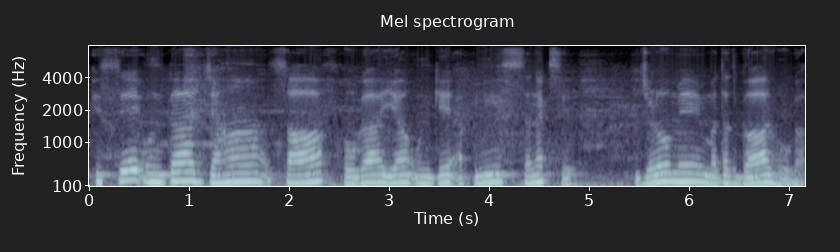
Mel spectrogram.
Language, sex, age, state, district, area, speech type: Urdu, male, 18-30, Bihar, Gaya, urban, spontaneous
